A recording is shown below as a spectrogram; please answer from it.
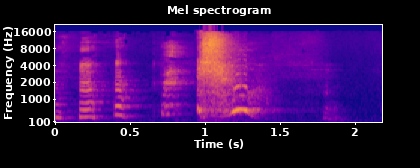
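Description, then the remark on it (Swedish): A loud sneeze bursts out after a few quick sharp inhaled breaths building up to it, followed by a brief trailing exhale, with no talking. “Eh, måste jag nysa?”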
